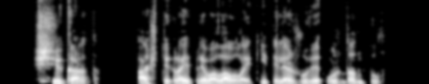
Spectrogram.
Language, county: Lithuanian, Panevėžys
